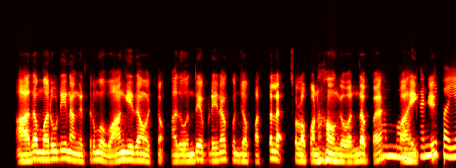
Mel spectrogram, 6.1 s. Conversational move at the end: taking over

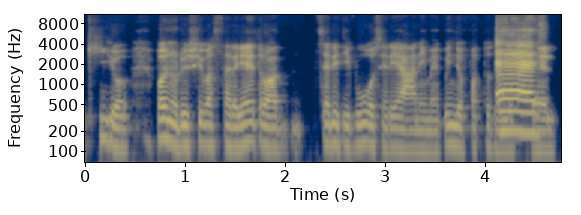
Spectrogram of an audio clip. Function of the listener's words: taking over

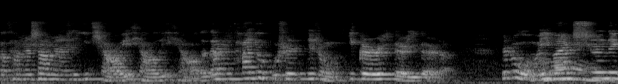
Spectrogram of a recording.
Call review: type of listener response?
listening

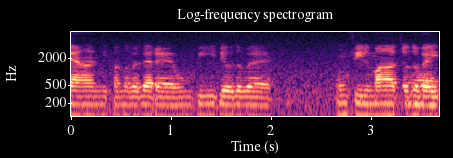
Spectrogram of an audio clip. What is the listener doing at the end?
listening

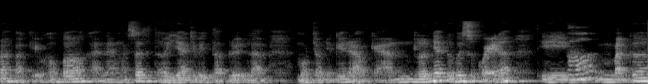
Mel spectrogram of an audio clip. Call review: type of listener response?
listening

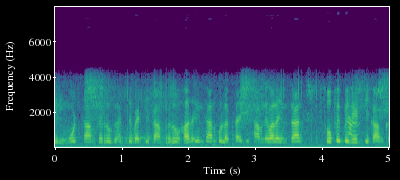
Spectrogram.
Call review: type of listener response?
listening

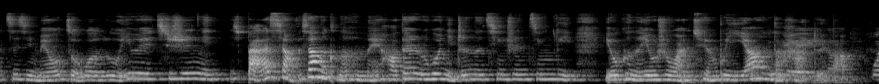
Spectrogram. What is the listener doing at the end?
taking over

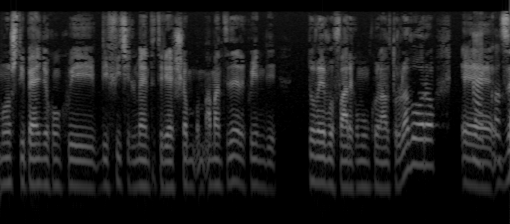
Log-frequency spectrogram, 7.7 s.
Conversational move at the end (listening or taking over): listening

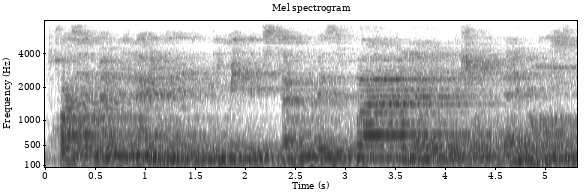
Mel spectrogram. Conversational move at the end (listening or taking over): taking over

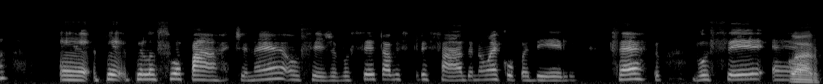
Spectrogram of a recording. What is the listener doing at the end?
listening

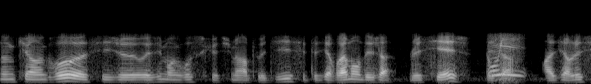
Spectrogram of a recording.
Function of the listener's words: listening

